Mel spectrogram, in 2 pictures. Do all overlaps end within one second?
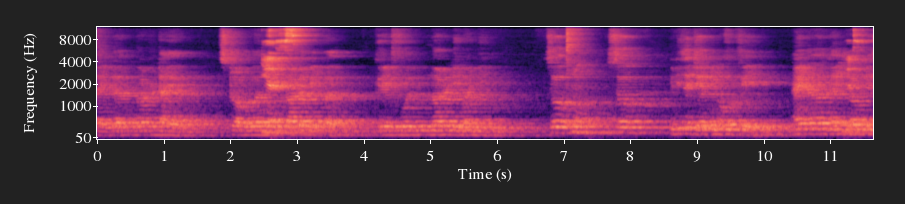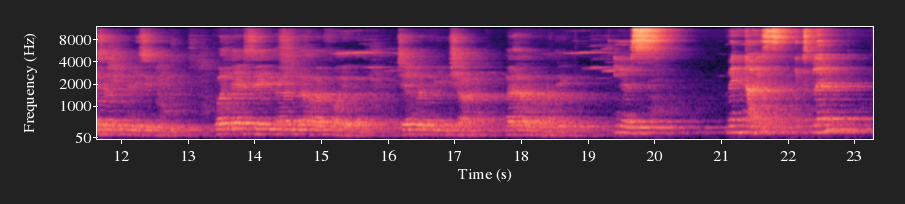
Yes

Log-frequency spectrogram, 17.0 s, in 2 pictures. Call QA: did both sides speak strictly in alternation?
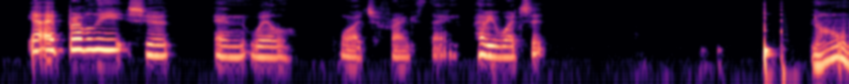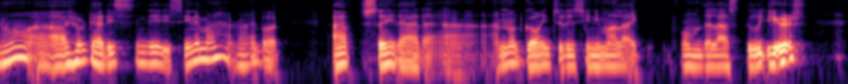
Yes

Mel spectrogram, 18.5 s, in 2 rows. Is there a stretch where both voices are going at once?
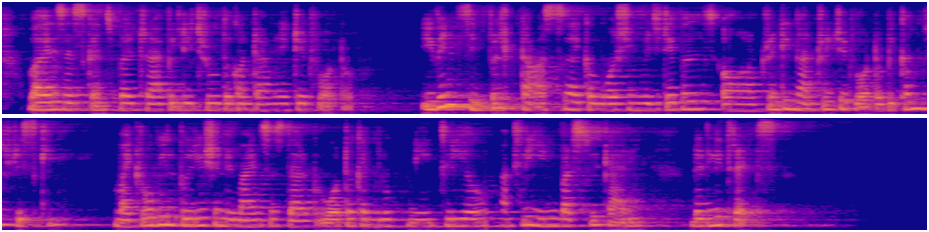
No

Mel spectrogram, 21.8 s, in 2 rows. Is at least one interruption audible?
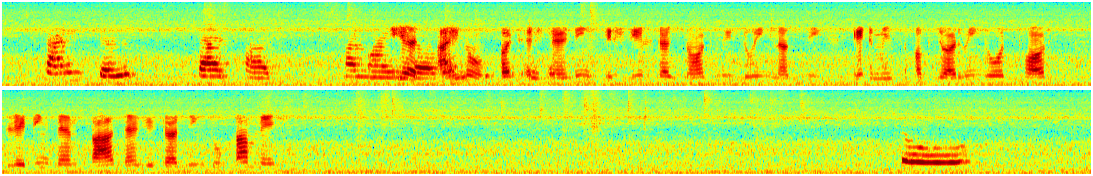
Yes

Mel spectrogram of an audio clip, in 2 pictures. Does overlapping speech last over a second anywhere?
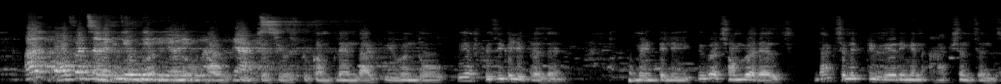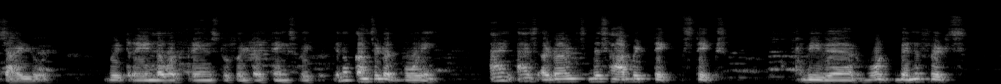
Yes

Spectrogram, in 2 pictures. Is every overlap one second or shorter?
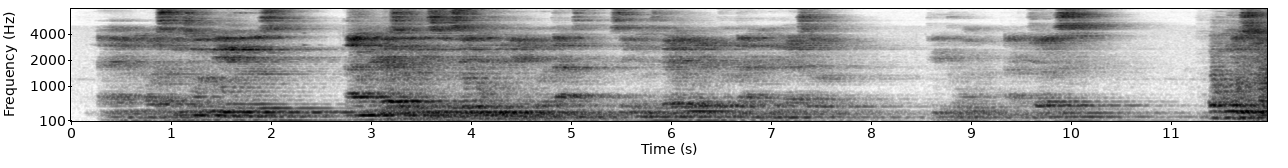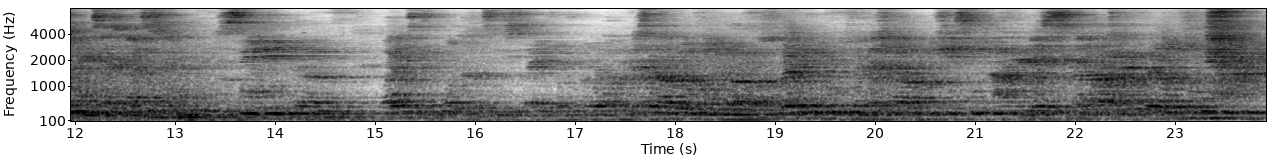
No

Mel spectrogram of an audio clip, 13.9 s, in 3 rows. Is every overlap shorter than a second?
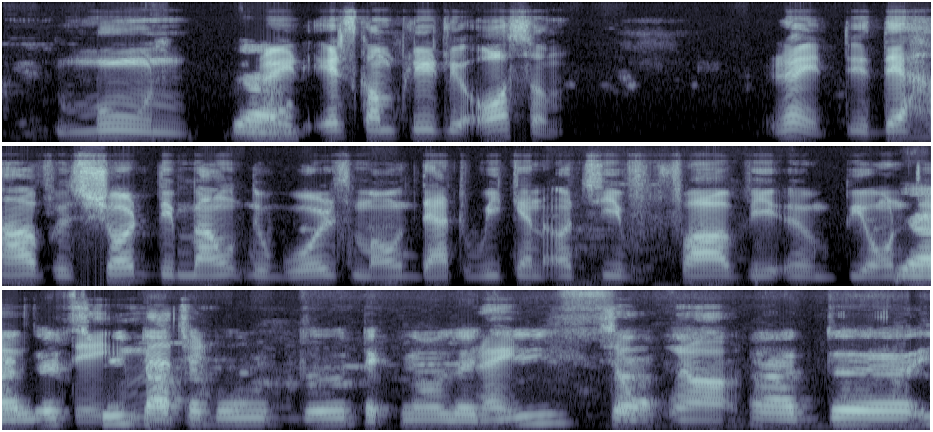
No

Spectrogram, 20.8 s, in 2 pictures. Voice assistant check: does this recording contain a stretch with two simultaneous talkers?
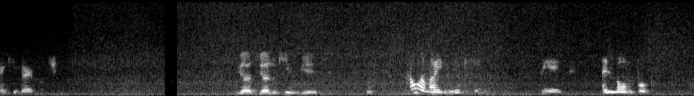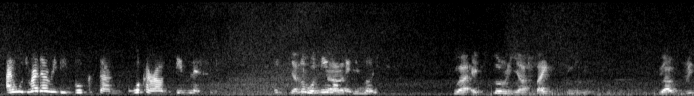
Yes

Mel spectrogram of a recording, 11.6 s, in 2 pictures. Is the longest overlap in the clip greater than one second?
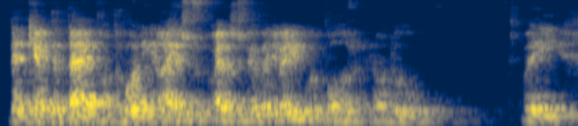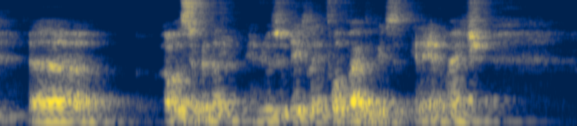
No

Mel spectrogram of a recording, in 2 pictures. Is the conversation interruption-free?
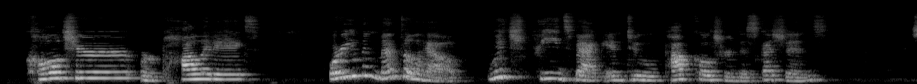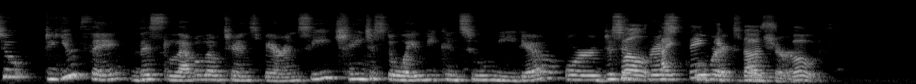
No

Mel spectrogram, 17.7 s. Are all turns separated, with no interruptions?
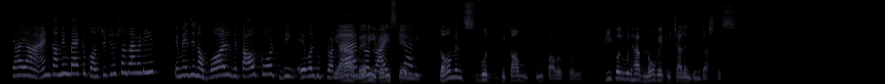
No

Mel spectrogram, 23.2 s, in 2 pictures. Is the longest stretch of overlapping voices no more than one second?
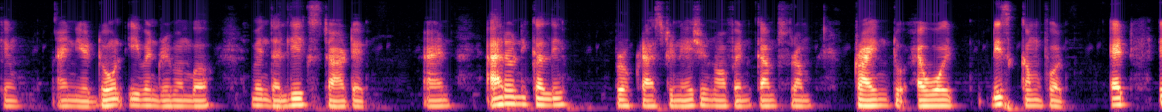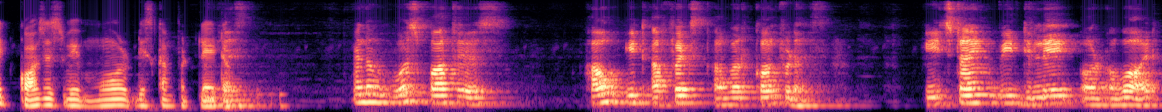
Yes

